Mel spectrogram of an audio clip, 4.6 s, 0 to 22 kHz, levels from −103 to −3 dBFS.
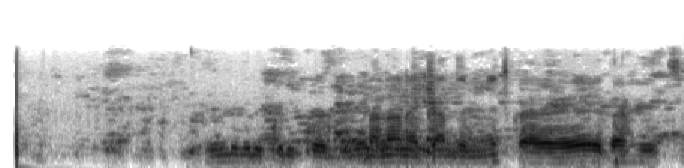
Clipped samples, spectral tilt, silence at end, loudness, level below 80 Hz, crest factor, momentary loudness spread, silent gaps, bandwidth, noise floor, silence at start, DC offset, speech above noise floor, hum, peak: under 0.1%; -6 dB/octave; 0 s; -15 LUFS; -56 dBFS; 14 dB; 23 LU; none; 7.4 kHz; -50 dBFS; 0.1 s; under 0.1%; 35 dB; none; -2 dBFS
